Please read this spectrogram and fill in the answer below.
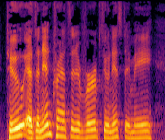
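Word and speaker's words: Soon iste me (συνίστημι): S-U-N, that's the preposition soon with. That's been prefixed to the verb histe me. Oop, what am I writing in Greek for? I-S. T, long E, M, I.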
